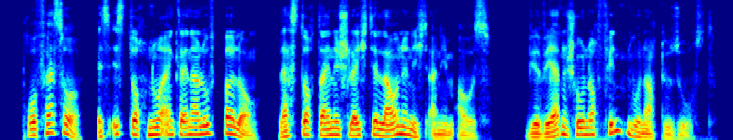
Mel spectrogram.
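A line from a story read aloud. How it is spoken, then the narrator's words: Laughing call. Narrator (German): Es lachte und rief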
